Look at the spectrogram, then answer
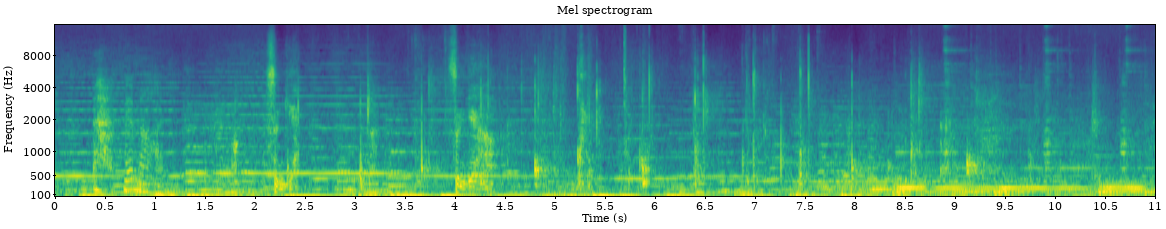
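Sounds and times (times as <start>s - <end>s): background music with low tone: 0.0s - 11.0s
hard shoes clicking on floor: 3.0s - 9.4s.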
